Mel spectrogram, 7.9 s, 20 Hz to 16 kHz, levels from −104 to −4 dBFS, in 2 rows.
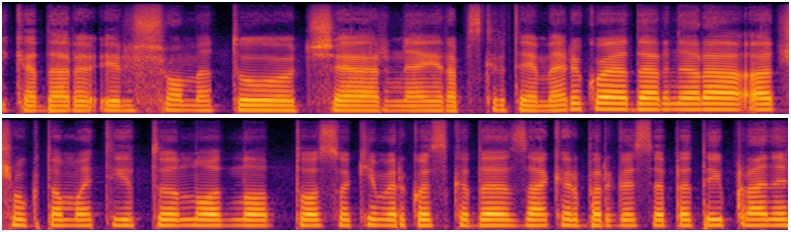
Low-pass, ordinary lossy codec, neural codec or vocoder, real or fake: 14.4 kHz; AAC, 96 kbps; autoencoder, 48 kHz, 32 numbers a frame, DAC-VAE, trained on Japanese speech; fake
